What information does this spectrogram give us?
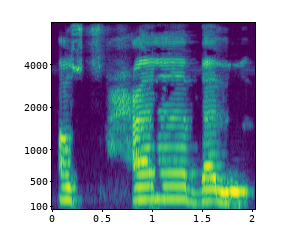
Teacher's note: মুখটা গোল করতে হবে, সোয়াদ পুর হবে যেন আবার আস না হয়ে যায়, সিন না হয়ে যায়। একটু খেয়াল করে উচ্চারণ করতে হবে।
